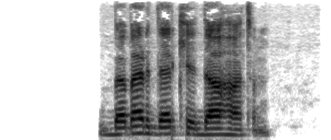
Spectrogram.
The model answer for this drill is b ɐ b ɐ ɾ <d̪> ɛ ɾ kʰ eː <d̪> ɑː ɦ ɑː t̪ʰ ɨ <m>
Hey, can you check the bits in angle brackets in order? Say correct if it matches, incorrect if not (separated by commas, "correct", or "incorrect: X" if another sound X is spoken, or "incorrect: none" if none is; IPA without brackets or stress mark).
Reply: correct, correct, correct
